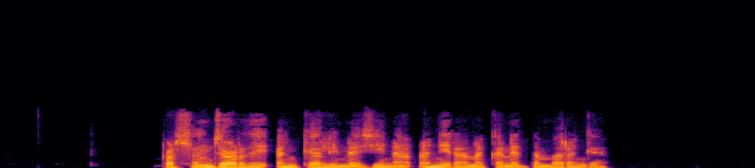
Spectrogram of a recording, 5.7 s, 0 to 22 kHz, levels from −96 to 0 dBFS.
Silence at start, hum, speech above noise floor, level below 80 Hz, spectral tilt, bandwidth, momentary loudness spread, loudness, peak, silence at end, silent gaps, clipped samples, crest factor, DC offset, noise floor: 1.2 s; none; 71 dB; -58 dBFS; -7 dB/octave; 7.6 kHz; 7 LU; -19 LUFS; -2 dBFS; 1.1 s; none; under 0.1%; 20 dB; under 0.1%; -89 dBFS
